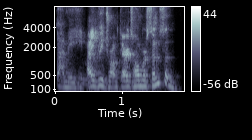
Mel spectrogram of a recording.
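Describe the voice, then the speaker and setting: A man's voice: on the high side, fast talker, creaky. A man co-hosting a podcast in casual comedic banter, opinionated and teasing. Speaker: podcast co-host.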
